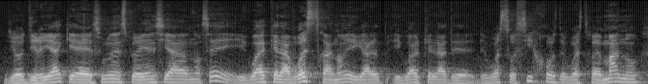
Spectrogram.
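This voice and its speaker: A man's voice: mid-range voice, fairly quick, dark tone. A man speaking at a party assembly, telling anecdotes in a hesitant way, with many tag questions and restarts. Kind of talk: anecdotal public speech. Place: assembly hall.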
